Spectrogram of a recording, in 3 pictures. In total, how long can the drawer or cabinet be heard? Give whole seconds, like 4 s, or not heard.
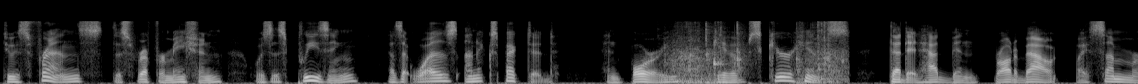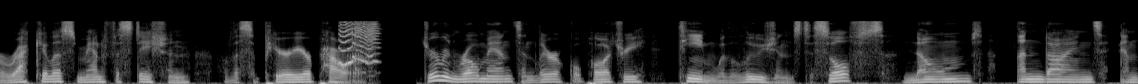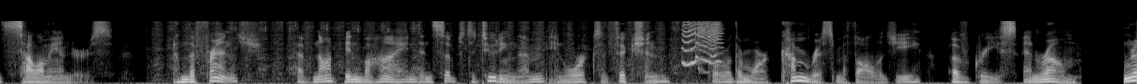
3 s.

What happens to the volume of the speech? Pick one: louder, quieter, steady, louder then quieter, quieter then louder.
steady.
